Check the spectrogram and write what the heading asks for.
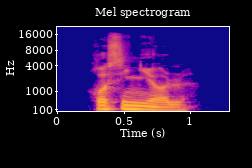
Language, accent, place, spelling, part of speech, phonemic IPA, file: French, France, Lyon, rossignols, noun, /ʁɔ.si.ɲɔl/, LL-Q150 (fra)-rossignols.wav
- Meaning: plural of rossignol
